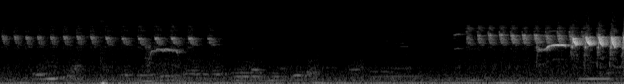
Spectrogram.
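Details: Cream-vented bulbul, valued as a tutor for songbirds, uttering dense, sharp rough-voiced bursts: a fast chattering run of high notes, a quiet pause with faint background hiss, then another rapid burst that swells louder at the end.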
